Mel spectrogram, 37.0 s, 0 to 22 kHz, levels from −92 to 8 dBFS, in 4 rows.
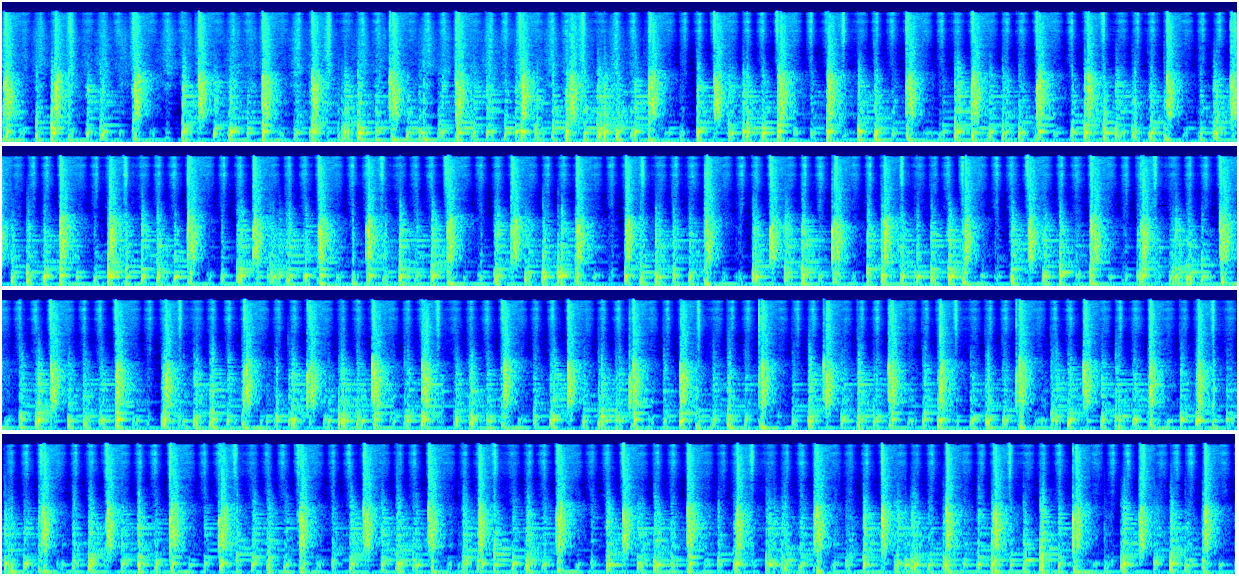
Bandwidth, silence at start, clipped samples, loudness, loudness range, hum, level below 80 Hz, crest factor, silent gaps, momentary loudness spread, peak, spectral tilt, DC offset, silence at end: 17 kHz; 0 s; under 0.1%; -33 LUFS; 1 LU; none; -50 dBFS; 26 dB; none; 5 LU; -8 dBFS; -2.5 dB/octave; under 0.1%; 0 s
